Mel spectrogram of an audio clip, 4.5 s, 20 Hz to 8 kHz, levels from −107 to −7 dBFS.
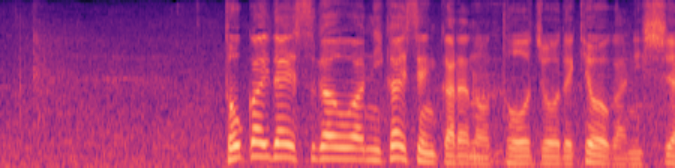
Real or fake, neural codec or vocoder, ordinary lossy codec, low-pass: real; none; none; none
